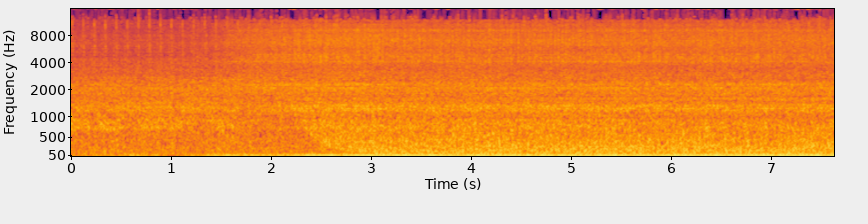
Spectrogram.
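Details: Dodge Caravan / Chrysler Town & Country, phone taped to the exhaust flex pipe after the catalytic converter while driving: harsh, steady gravelly grind that swells as the van moves, from a worn flex pipe rattling in its braid.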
